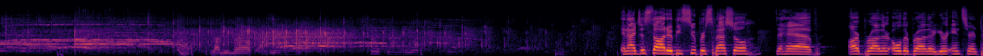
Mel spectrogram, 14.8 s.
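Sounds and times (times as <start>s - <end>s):
audience round of applause: 0.0s - 9.4s
speech: 2.7s - 4.6s, 5.6s - 6.5s, 9.3s - 14.7s.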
